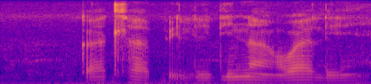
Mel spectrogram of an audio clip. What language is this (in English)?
Southern Sotho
